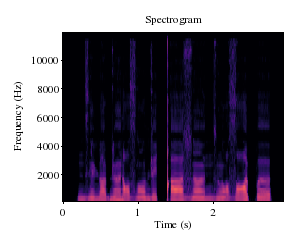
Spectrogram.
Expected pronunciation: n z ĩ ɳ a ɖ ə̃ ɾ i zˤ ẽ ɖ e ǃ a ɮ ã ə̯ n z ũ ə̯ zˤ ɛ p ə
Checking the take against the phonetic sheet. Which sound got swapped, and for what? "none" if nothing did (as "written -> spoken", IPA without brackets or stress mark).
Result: none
